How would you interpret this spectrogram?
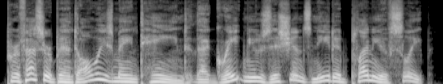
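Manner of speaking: plain reading voice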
